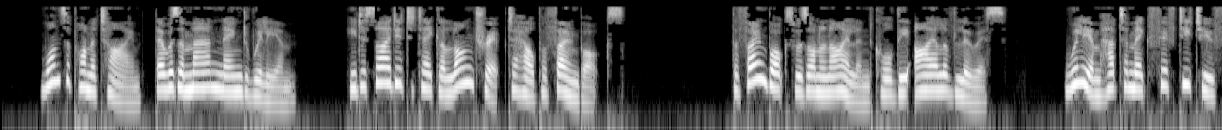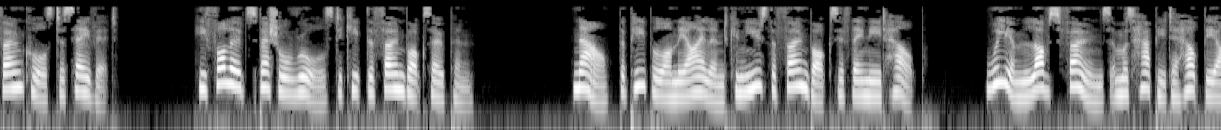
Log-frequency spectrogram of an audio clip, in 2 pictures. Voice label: english news beginner slow; man saves old phone box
